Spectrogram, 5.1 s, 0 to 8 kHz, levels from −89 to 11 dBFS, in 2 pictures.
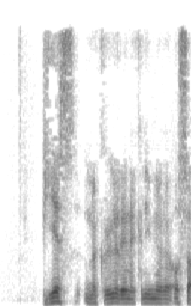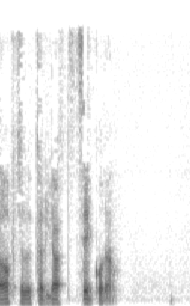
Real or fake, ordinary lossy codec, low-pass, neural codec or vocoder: fake; MP3, 32 kbps; 7.2 kHz; codec, 16 kHz, 1.1 kbps, Voila-Tokenizer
